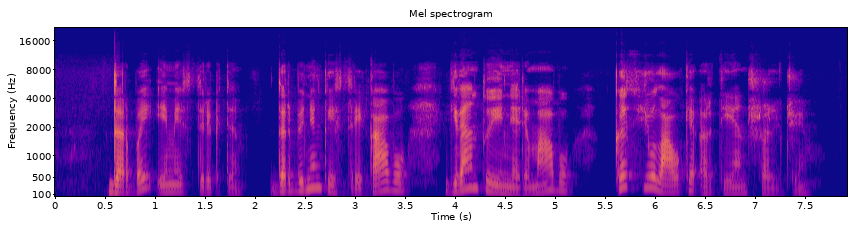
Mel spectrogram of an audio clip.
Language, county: Lithuanian, Alytus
